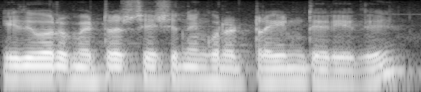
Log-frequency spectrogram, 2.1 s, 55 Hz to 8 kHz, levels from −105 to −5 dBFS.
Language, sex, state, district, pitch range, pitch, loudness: Tamil, male, Tamil Nadu, Chennai, 100-115 Hz, 110 Hz, -15 LUFS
